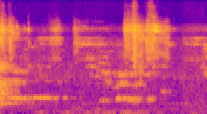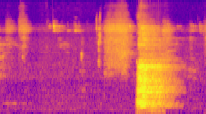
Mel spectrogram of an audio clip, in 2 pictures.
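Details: Bully Kutta dog in Bangalapudur giving one short, harsh bark after several seconds of quiet with faint scattered background noises.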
